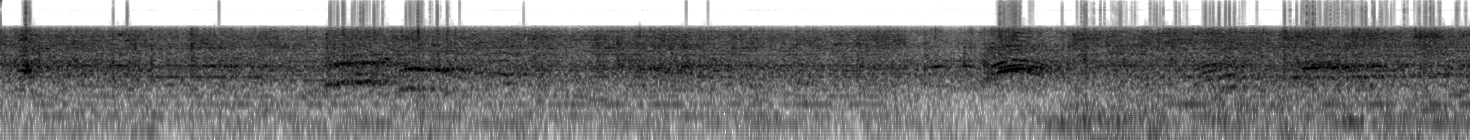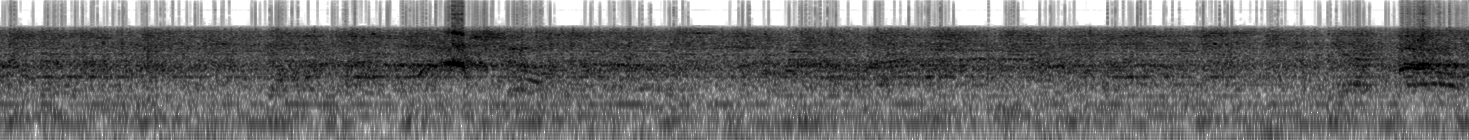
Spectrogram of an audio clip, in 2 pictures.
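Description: Loud music playing over a Musik Express fairground ride's sound system while the ride runs. A heavy bass line comes in about five seconds in, and the music is louder from there on.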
